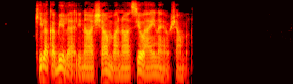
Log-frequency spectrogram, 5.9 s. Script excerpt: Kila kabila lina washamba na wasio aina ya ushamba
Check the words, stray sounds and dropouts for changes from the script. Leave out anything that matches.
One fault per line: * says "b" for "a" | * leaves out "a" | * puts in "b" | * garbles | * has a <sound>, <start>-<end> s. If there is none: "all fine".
all fine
